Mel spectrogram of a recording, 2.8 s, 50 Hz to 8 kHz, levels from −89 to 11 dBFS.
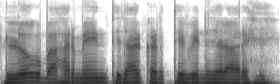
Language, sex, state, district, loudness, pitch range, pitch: Hindi, male, Jharkhand, Ranchi, -10 LUFS, 125-140 Hz, 130 Hz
